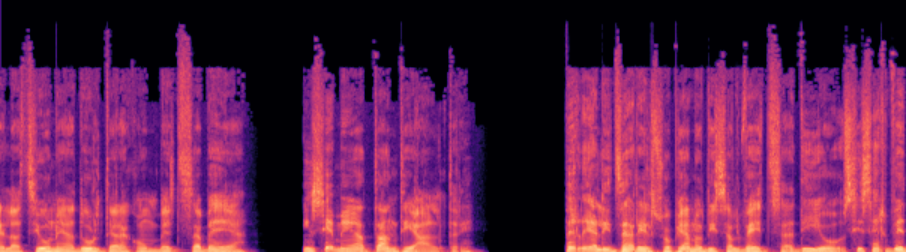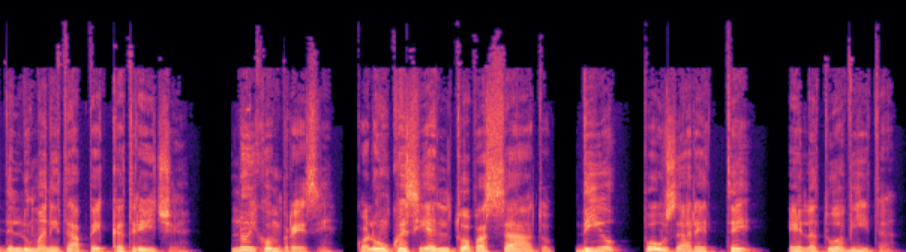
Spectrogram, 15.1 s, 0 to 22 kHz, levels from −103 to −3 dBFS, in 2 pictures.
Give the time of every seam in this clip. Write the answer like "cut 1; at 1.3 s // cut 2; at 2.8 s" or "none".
cut 1; at 10.4 s // cut 2; at 12.2 s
